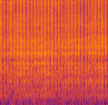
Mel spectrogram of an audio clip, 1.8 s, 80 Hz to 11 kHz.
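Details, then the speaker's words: 1959 Ford Galaxie Fairlane 500 with the engine off: a fast, even tinny clatter of about fifteen ticks a second from the dash clock's auto-rewind. Unhooking the clock's inline fuse stopped the noise. "we finally got that thing stopped there is action an inline fuse on that clock and as you can see a little short one and we unhooked it now no more noise so it was definitely the auto rewind or or just the clock itself making noise"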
